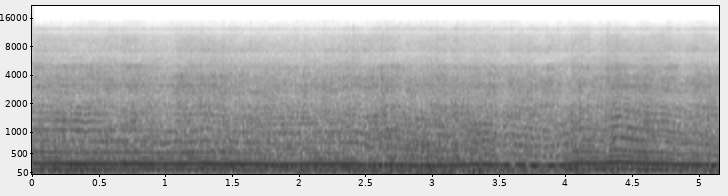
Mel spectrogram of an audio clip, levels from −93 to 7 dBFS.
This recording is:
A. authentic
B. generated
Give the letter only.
B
